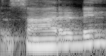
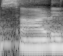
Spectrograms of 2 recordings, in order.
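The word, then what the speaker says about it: sardine: fish മാക്രിൽ fish അതേസമയം സാഡിൻ എന്ന് പറഞ്ഞാൽ ശരിക്കും സാരഡിൻ എന്നാണ് നമ്മൾ നമുക്ക് സ്പെല്ലിങ് പഠിക്കാൻ വേണ്ടിയിട്ട് സാരഡിൻ എന്ന് വേണമെങ്കിൽ പഠിക്കാം എസ് എ ആർ ഡി ഐ എൻ ഇ മറ്റേ ചാള മത്തി എന്നൊക്കെ പറയില്ലേ ആ ഫിഷ് ആണ് അതിന് പറയുന്ന ഉച്ചാരണം സാഡിൻ എന്നാണ് സാഡിൻ സാഡിൻ സാഡിൻ സാഡിൻ spelling സാരി ടിന്നിൽ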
